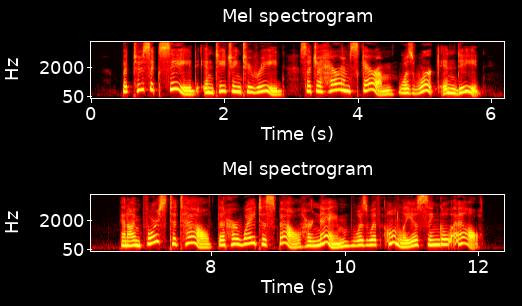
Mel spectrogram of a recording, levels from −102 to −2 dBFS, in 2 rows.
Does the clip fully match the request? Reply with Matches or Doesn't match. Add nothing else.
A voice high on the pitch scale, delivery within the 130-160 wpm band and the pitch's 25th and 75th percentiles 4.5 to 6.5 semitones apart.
Matches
